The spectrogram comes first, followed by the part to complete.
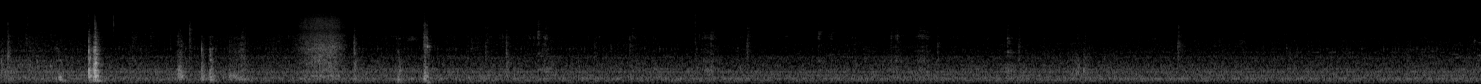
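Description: Kite string being wound tightly around a gathered bundle of cotton t-shirt fabric to tie off a fold, with a few light knocks against the table and a short rustle in the first few seconds, then only faint handling over a steady room hum.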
